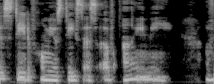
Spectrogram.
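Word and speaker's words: ayni: us and it's this term called iy isn't and we all giggled like 12-year-olds because we're like it sounds like Hy but it it's a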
